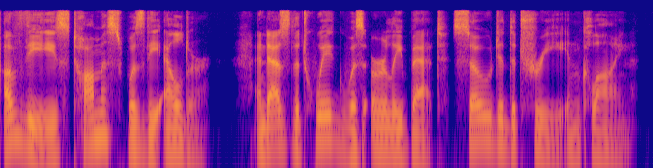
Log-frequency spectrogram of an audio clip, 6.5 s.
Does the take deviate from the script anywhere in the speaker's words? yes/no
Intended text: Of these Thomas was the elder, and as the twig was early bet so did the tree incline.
no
